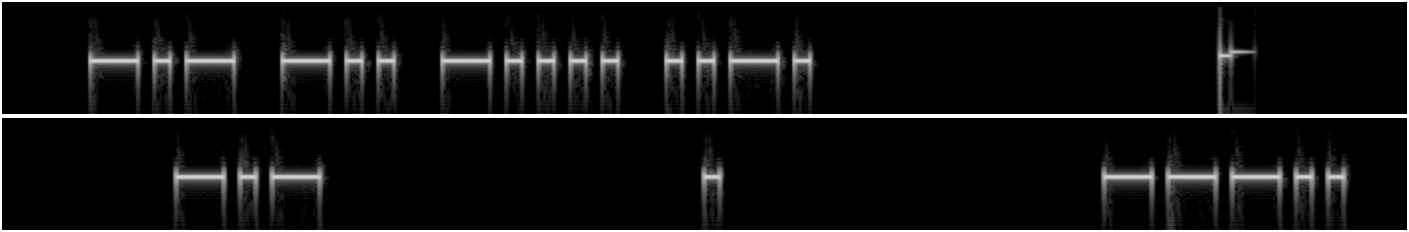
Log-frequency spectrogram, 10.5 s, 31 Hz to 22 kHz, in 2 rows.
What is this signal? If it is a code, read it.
Morse code, heard as a keyed tone, about 20 wpm, spaced as for 10 wpm, 700 Hz. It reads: KD6F KE8
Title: USA Call Signs - 8x Character Spacing - 20wpm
